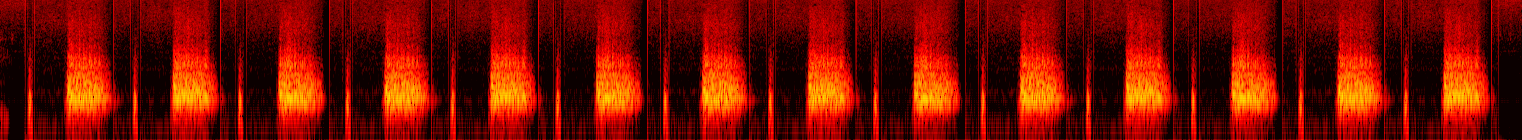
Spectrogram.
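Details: Aortic regurgitation: high-pitched diastolic murmur, best heard in the second intercostal space to the right of the sternum.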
